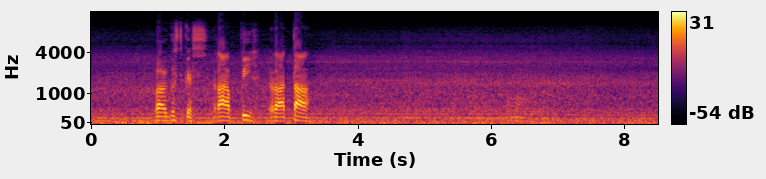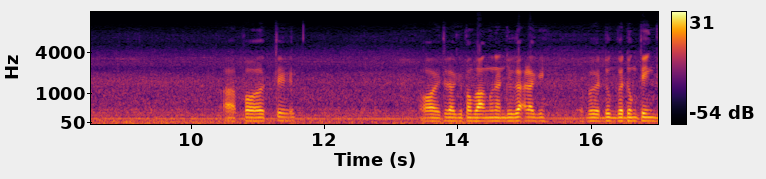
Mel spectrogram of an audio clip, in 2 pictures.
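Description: Traffic hums steadily along a road.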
